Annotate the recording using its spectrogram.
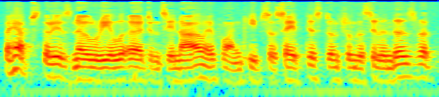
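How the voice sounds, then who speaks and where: Thoughtful doctor of science, low husky voice, measured scholarly delivery, vintage radio play, dull recording. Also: male voice, darkish tone. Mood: grave wonder. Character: thoughtful, grave male scientist, a learned doctor. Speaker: lead actor and first-person narrator. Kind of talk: old-time radio science fiction drama acting.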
